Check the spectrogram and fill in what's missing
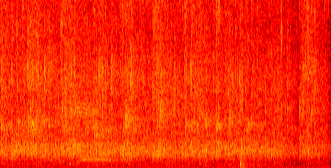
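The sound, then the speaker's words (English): A church audience claps their hands to thank God for a second chance and mercy, a dense, steady wash of applause that holds at an even loudness for the whole few seconds, with no voices standing out. “Let's clap our hands and thank God for a second chance and mercy.”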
